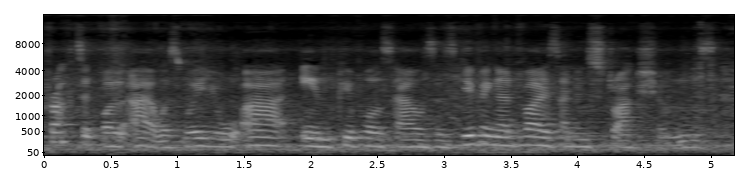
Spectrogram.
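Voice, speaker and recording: A woman with an East African accent and a fairly low pitch at a fairly slow pace, with audible room echo and noticeable background noise. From Kenya. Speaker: trainee maternity nurse and vlogger. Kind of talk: casual vlog talk. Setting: at home making lunch.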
